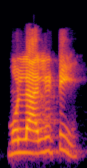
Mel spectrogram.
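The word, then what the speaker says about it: molality: देखिए यहाँ पे रिटी और लिटी दो चीजें हैं। बोलने पर जब हम क्या करते हैं, प्रोनाउंस करते हैं ना, तो सिमिलर लगता है, लेकिन इट्स नॉट सिमिलर। इसका जो आपका साउंड है, आप ध्यान से सुनो, मोलैरिटी, मोलैरिटी और मोलैलिटी। एक में रिटी बोल रही हूँ और एक में लिटी बोल रही हूँ।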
